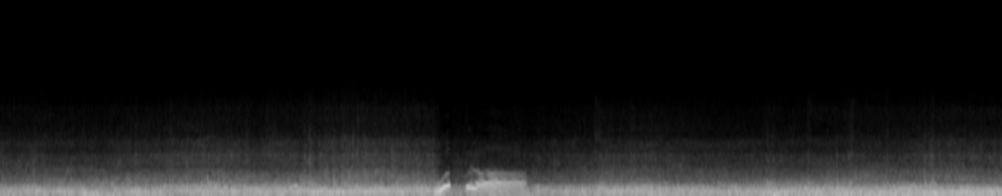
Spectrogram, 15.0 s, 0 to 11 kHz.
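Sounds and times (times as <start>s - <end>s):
stream water rushing: 2.6s - 8.2s.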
